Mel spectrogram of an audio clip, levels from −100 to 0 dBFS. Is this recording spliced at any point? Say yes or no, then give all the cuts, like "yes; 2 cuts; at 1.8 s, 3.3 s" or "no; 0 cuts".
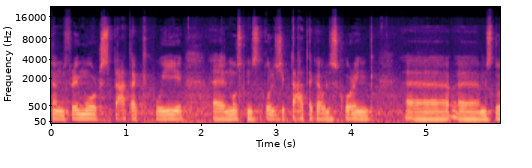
yes; 1 cut; at 1.4 s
